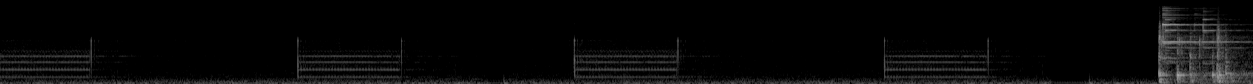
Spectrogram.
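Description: Telephone ringing tone, four rings about a second long, about three seconds apart. Just before the end a cymbal crash and drums come in.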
